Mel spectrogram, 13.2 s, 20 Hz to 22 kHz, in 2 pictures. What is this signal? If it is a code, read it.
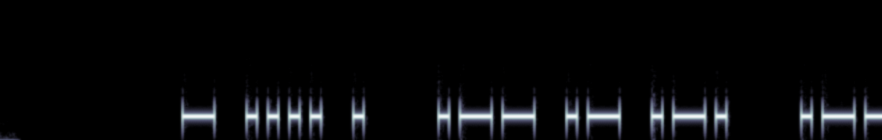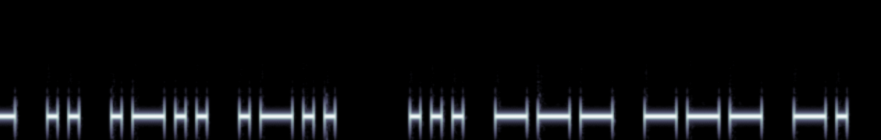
Morse code, heard as a keyed tone, about 16 wpm, 700 Hz. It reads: THE WAR WILL SOON
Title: Sentences from Top 1000 Words - Review Part 2 - 15wpm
